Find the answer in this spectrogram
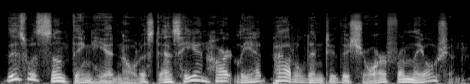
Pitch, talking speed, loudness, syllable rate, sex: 120 Hz, 240 wpm, -17 LUFS, 6.0 syllables/s, male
